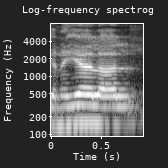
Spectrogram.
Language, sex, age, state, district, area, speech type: Sindhi, male, 60+, Uttar Pradesh, Lucknow, urban, spontaneous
